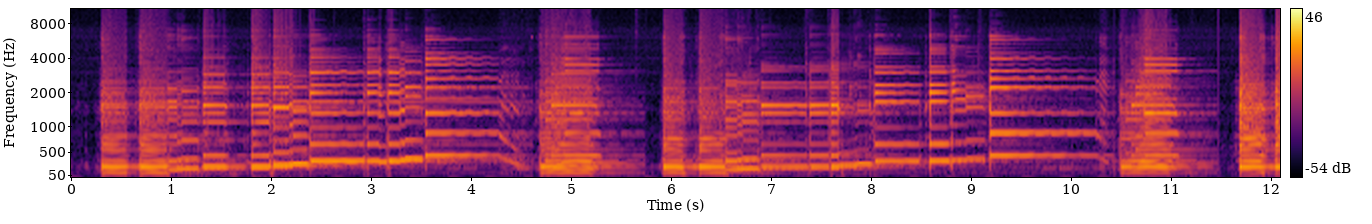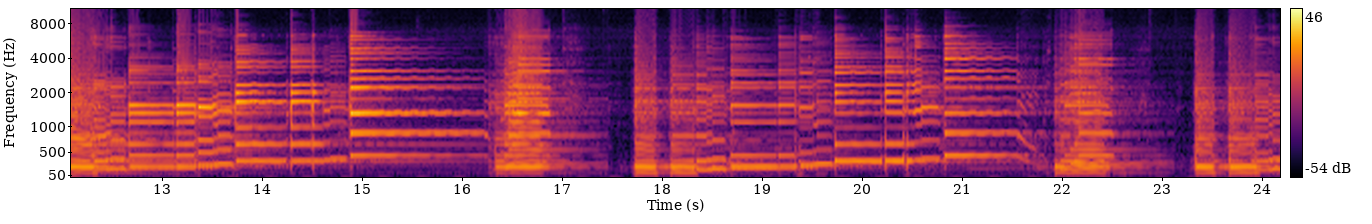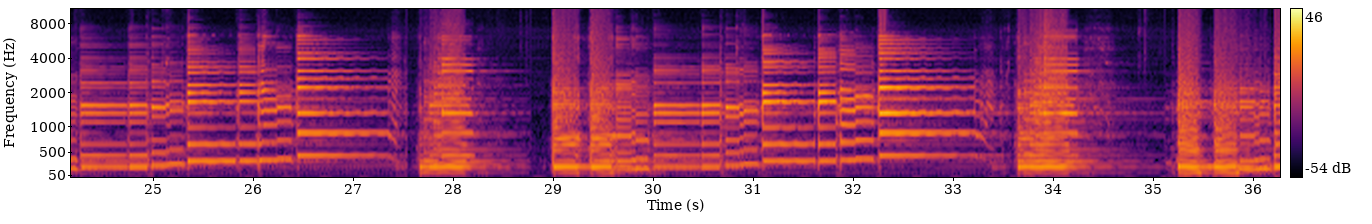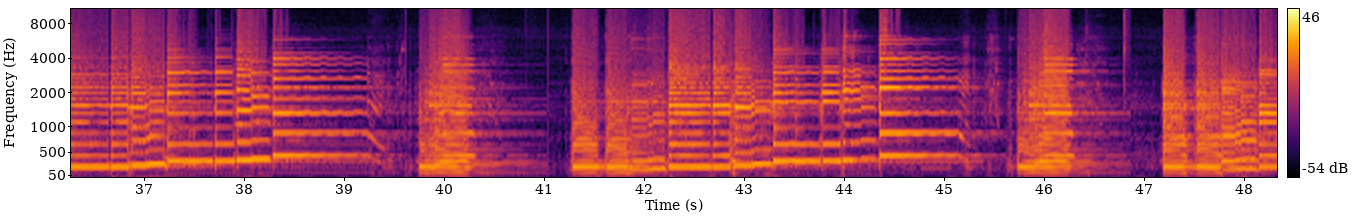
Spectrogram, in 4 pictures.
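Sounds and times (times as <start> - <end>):
Artinger semi-hollow guitar: 0.0 - 48.3.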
